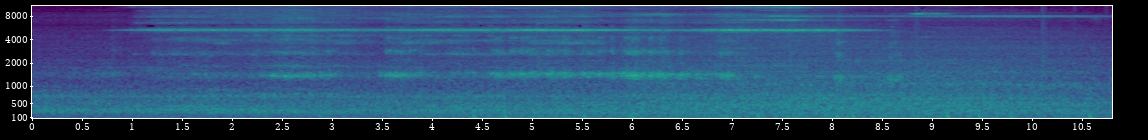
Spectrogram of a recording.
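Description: Class 60 diesel locomotive and its train of covered hopper wagons passing slowly, with several high, sustained metallic squealing tones from the running gear for most of the passage. The locomotive's low rumble comes in about four seconds in.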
